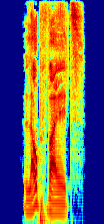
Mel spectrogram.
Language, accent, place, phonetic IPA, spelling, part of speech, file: German, Germany, Berlin, [ˈlaʊ̯pˌvalt͡s], Laubwalds, noun, De-Laubwalds.ogg
- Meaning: genitive singular of Laubwald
